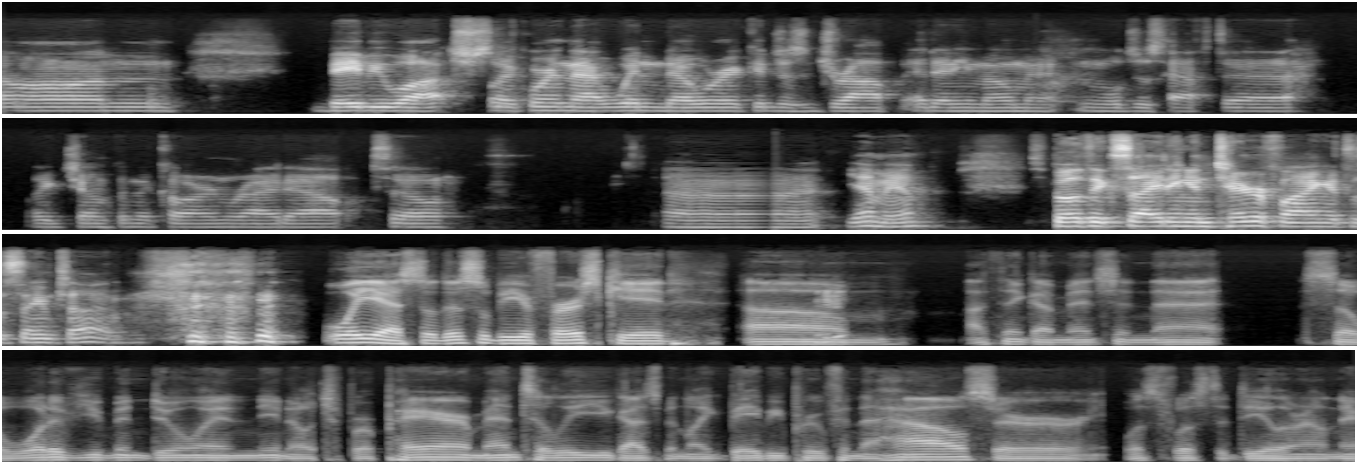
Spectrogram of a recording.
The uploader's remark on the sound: We have our first Zoom interview/video content for The kPodcast.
